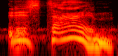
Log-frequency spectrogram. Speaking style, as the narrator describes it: he exclaimed

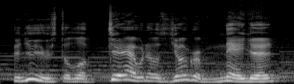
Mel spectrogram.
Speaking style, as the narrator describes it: Jake snapped, his words dripping with vitriol

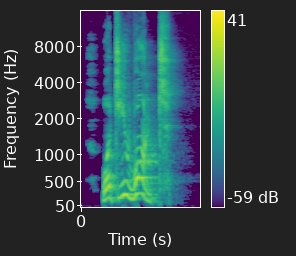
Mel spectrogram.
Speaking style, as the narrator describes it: shouted the king

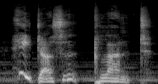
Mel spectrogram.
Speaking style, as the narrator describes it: farmers said

